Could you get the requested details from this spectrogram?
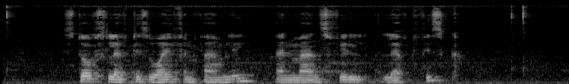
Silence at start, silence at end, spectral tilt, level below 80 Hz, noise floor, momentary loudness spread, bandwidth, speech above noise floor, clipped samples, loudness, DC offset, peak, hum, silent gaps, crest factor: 0.05 s; 0.4 s; -4.5 dB/octave; -54 dBFS; -54 dBFS; 11 LU; 17 kHz; 25 dB; under 0.1%; -29 LUFS; under 0.1%; -10 dBFS; none; none; 20 dB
